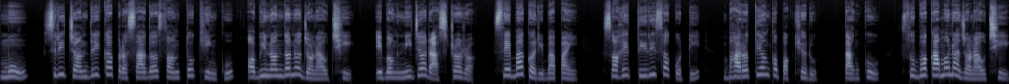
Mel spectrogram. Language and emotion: Odia, neutral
